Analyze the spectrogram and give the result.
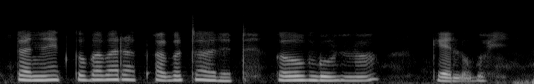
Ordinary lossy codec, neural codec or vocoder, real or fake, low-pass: none; codec, 24 kHz, 1.2 kbps, DualCodec; fake; 10.8 kHz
